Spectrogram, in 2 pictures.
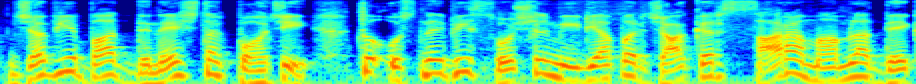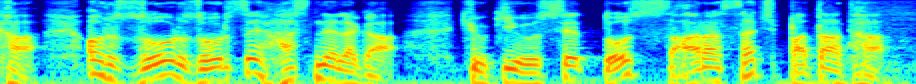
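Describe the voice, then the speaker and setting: A man narrating a scripted audio drama in an expressive storytelling manner. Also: mid-range voice, unhurried, hardly any pauses, husky. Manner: expressive storytelling, does all characters.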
